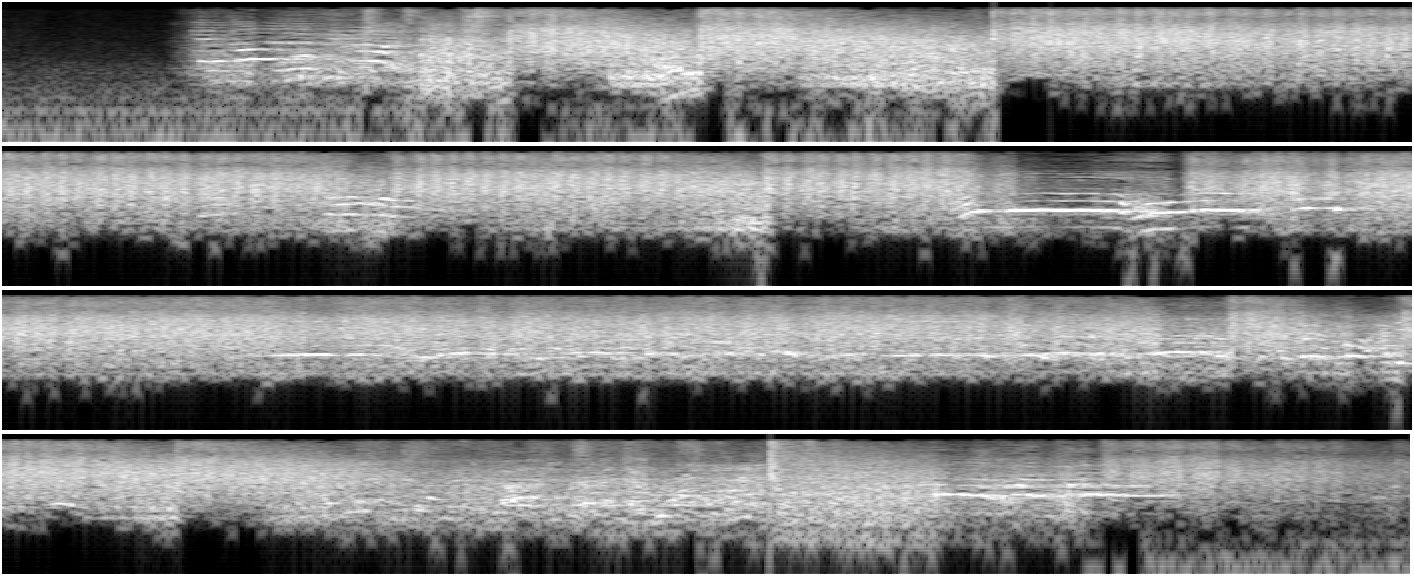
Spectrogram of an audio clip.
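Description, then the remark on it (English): Gunfire rattles through city streets in Homs, Syria, in dense, sustained bursts, loud and nearly continuous, mixed with shouting voices and a rough, distorted din throughout. “The gunfire in Homs is reportedly nonstop now.”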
